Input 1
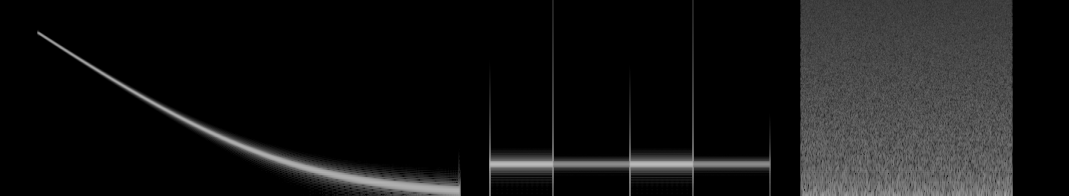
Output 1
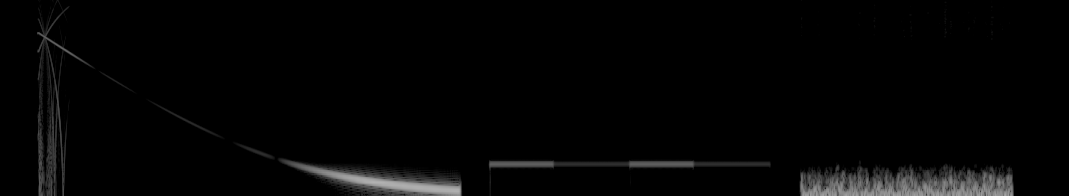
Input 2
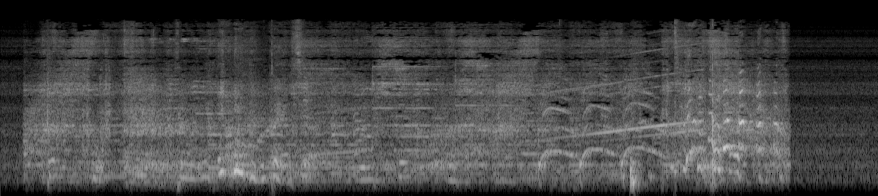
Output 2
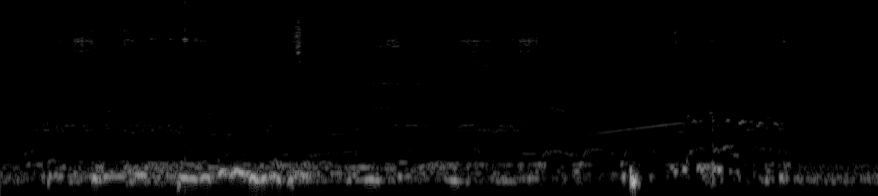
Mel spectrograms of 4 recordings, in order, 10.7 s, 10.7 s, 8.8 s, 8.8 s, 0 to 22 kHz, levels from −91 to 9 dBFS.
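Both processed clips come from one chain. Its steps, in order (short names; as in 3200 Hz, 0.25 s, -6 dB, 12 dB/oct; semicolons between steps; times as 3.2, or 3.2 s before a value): spectral contrast raised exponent 2.7; inverse Chebyshev band-stop 620–6200 Hz, stop band 50 dB; slew limiter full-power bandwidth 31 Hz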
